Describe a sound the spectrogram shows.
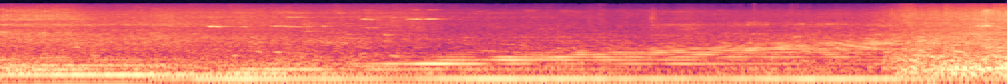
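Soft music plays in the background.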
